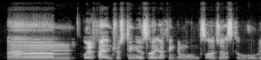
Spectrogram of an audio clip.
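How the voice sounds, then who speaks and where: With a non-native accent, a man talks at a very fast pace. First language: not English. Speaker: gaming YouTuber. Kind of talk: gameplay commentary. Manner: halting, many fillers and repetitions; casual.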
